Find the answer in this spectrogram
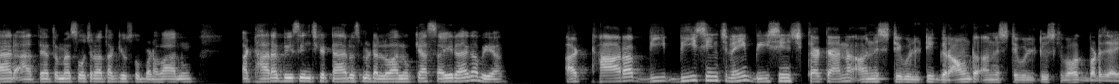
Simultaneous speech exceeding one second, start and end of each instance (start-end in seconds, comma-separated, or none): none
